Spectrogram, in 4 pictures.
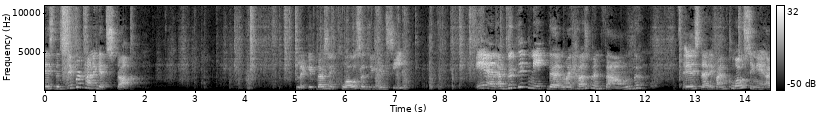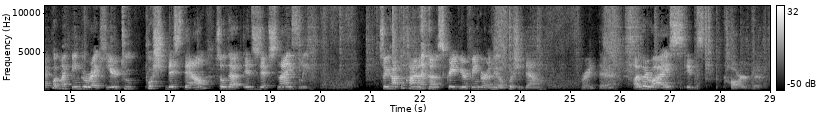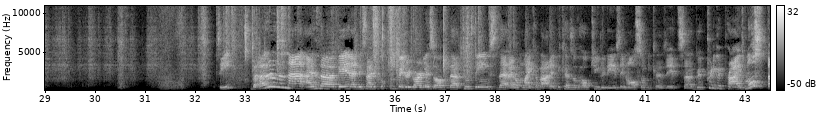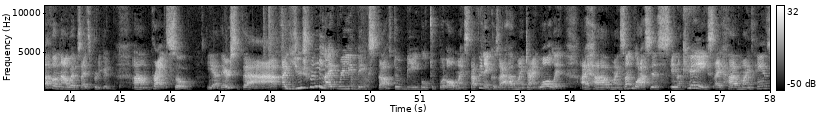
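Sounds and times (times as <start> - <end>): zipper rasping: 2.2 - 8.7, 19.7 - 22.2, 23.4 - 26.4, 27.2 - 33.0, 49.6 - 50.1.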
